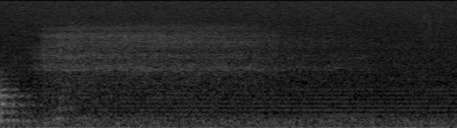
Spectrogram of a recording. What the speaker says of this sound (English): you're going to close off the other nostril and inhale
